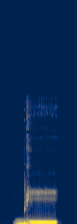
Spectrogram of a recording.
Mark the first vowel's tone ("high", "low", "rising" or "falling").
low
